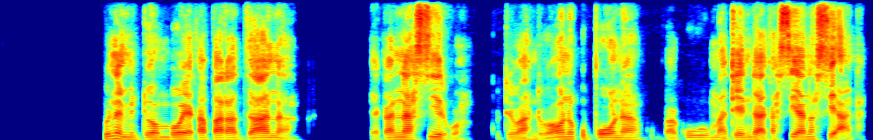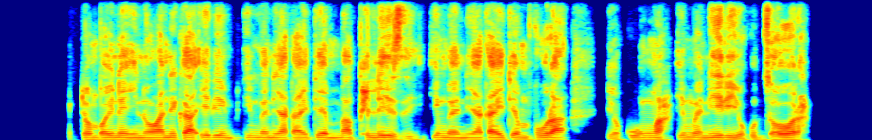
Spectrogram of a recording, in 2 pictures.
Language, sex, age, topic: Ndau, male, 36-49, health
